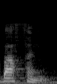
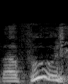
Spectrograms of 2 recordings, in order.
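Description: First: The second syllable has a short, reduced vowel. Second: The second syllable has a long 'oo' vowel. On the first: The speaker calls it wrong. "I'm sure I mispronounced some words" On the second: The speaker calls it right. "Oh, you mean buffoon? Correct?"

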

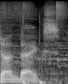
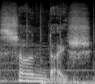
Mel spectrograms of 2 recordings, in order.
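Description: First: The surname ends with a ks sound. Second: The surname ends with a ch sound. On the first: The speaker calls it wrong. "Did I say that right? Not quite" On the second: The speaker calls it right. "Dyche? Yeah"

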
